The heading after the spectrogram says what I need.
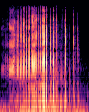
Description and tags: Bending a leather belt.
bend, leather, belt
